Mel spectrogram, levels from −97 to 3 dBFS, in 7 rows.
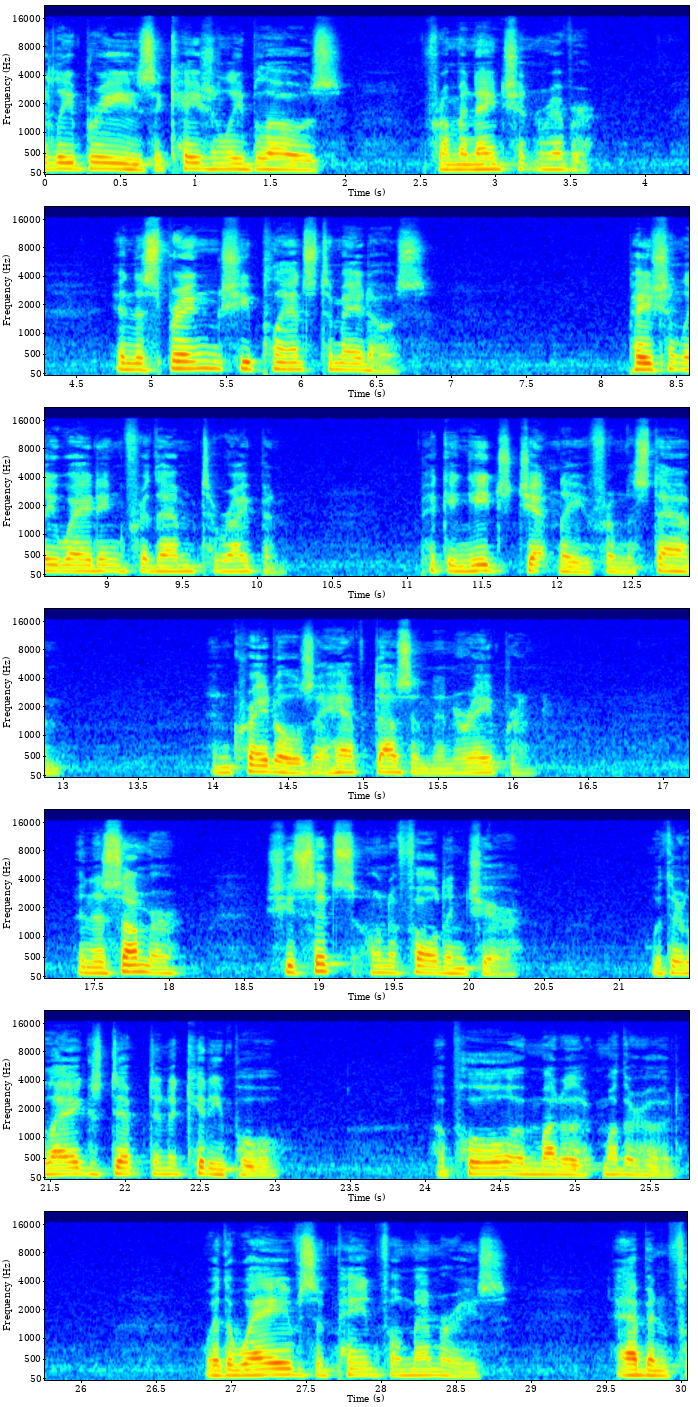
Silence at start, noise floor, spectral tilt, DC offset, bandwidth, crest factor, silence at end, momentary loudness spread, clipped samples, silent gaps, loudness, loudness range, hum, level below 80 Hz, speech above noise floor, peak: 0 s; -58 dBFS; -5 dB/octave; under 0.1%; 17 kHz; 20 dB; 0 s; 14 LU; under 0.1%; none; -26 LUFS; 4 LU; none; -66 dBFS; 32 dB; -6 dBFS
